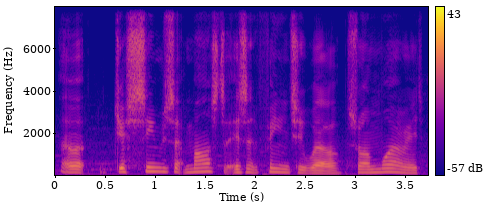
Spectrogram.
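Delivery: very high, fretful character voice; worried servant. Acted. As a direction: put on a high voice, anxious for the master.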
